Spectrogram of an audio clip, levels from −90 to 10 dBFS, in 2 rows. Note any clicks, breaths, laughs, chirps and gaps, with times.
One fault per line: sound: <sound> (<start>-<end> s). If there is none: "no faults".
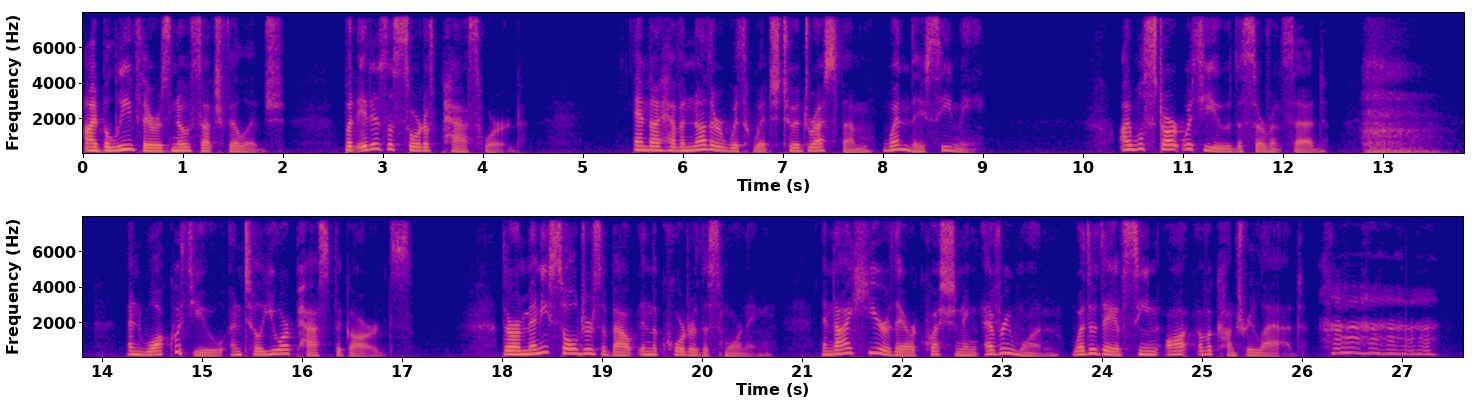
sound: sigh (12.8-13.8 s)
sound: laugh (26.2-27.4 s)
